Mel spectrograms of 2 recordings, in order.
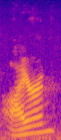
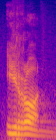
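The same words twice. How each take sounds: First: It is said in a standard English way. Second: It is said with a Finnish accent.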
